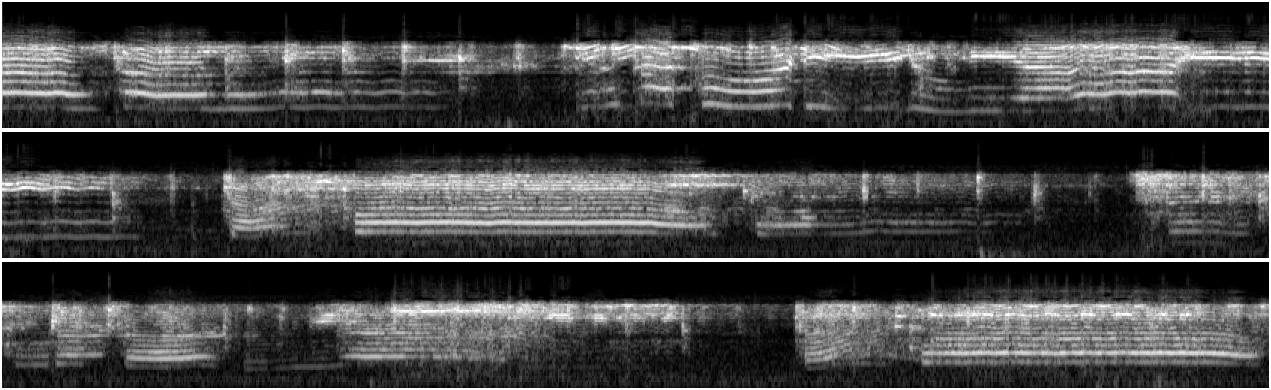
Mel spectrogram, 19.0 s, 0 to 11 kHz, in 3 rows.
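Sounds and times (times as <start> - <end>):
high voice singing: 0.0 - 19.0.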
